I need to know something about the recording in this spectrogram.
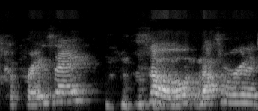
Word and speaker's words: caprese: our language or Italian my husband's Italian so he would want me to say it's pronounced caprese so that's what we're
